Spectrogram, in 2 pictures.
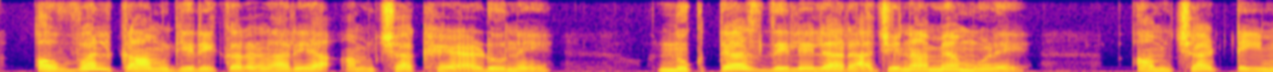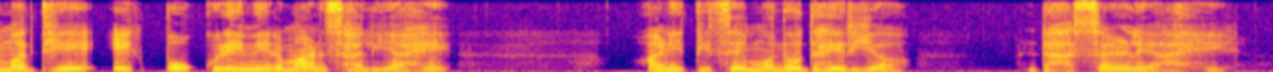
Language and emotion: Marathi, sad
